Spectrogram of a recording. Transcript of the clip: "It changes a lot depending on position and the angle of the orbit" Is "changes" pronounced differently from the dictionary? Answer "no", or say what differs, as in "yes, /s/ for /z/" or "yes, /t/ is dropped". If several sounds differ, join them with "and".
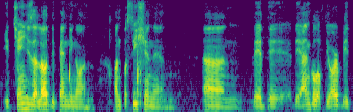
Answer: yes, /s/ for /z/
